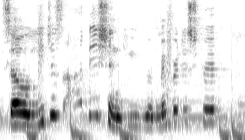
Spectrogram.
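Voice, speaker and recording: A woman with an American accent talks in a bubbly tone over music in the background. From Dallas, Texas. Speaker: media personality. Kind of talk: interview answer.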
